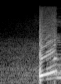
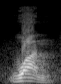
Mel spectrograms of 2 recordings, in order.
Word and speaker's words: won: তাহলে আমরা ডব্লিউ ও এন এটার উচ্চারণ ওন না করে এটার উচ্চারণ আমরা কি করব? আজ থেকে ওয়ান।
